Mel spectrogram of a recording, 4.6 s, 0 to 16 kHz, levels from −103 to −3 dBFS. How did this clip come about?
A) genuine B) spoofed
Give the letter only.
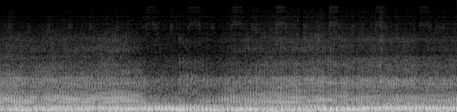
A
